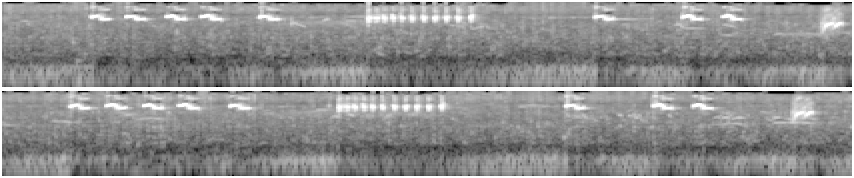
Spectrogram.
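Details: Singing sunbird in top form, meant to restart song in birds gone quiet: runs of quick high chirps in groups of four or five, brief buzzy trills, and occasional sharp rising notes.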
